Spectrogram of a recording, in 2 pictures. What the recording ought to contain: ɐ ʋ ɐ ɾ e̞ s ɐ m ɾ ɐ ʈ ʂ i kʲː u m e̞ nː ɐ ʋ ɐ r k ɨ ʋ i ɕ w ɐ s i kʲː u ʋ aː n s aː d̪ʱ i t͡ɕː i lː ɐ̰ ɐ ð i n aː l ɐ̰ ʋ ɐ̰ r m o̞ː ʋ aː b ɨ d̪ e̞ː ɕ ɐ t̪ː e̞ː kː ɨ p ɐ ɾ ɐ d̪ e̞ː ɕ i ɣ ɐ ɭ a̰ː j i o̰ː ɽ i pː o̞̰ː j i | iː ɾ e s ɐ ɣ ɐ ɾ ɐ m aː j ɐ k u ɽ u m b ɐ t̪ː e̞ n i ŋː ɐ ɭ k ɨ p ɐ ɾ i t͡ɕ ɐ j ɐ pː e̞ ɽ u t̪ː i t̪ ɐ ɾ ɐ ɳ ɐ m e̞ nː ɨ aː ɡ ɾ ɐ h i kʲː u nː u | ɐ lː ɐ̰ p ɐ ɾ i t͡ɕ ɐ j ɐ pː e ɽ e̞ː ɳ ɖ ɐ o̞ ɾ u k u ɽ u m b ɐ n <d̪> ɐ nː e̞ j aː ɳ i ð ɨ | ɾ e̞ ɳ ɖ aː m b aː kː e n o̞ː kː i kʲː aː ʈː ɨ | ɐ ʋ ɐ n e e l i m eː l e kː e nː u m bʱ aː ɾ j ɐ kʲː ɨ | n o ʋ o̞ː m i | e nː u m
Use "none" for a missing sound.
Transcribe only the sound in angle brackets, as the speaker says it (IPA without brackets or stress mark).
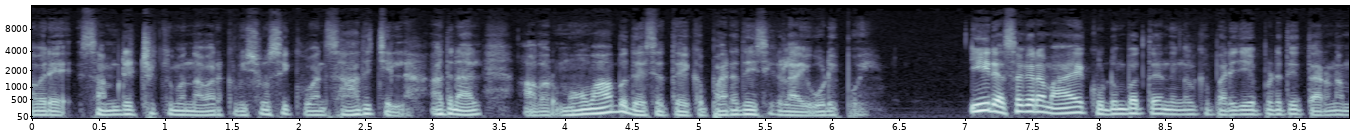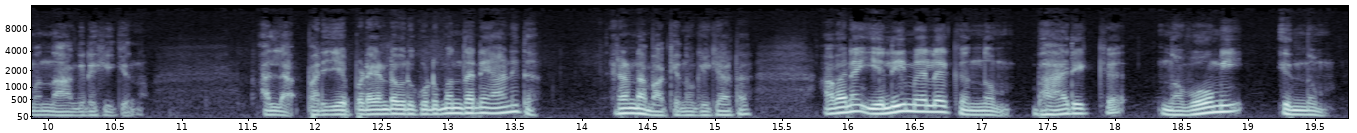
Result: t̪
